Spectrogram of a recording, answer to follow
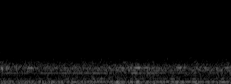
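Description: Quiet room tone: a faint steady low hum with no distinct sounds.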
